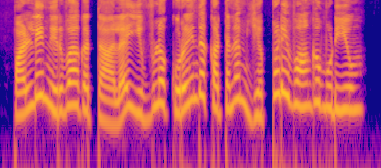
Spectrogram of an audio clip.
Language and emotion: Tamil, surprised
